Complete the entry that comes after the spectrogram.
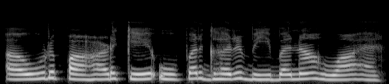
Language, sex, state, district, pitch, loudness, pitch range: Hindi, female, Uttar Pradesh, Saharanpur, 240 Hz, -17 LUFS, 230-255 Hz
